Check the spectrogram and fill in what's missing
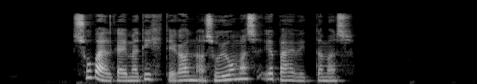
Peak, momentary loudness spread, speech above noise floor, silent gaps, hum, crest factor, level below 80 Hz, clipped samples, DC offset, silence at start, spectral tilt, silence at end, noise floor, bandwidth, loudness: -2 dBFS; 10 LU; 54 dB; none; none; 22 dB; -62 dBFS; under 0.1%; under 0.1%; 0.75 s; -2 dB/octave; 1.25 s; -76 dBFS; 11.5 kHz; -20 LUFS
